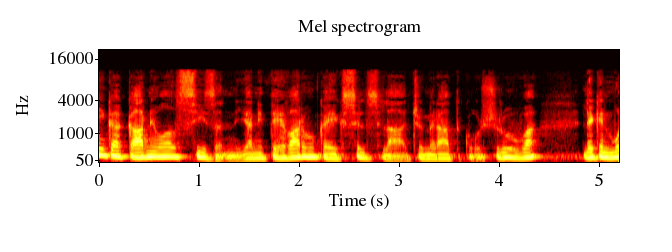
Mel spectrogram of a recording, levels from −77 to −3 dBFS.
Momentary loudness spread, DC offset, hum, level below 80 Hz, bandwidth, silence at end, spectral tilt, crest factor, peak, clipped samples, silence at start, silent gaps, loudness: 10 LU; under 0.1%; none; -48 dBFS; 11.5 kHz; 0 s; -6 dB/octave; 14 dB; -6 dBFS; under 0.1%; 0 s; none; -22 LUFS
